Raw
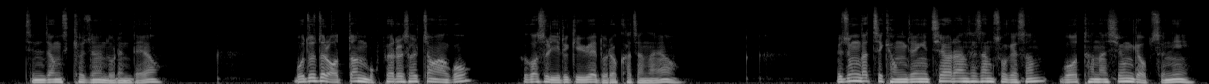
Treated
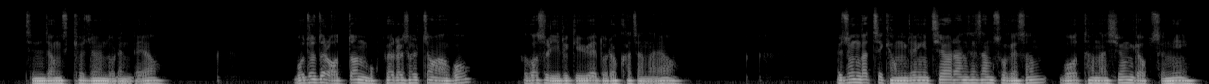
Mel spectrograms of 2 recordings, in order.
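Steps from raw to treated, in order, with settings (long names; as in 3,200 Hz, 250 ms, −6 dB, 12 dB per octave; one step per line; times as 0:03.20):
thirty-one-band graphic EQ 100 Hz +10 dB, 2,000 Hz −5 dB, 10,000 Hz +6 dB
ring modulation 73 Hz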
